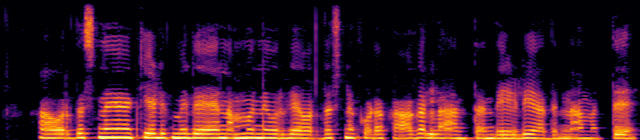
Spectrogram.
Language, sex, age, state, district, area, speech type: Kannada, female, 45-60, Karnataka, Chitradurga, rural, spontaneous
